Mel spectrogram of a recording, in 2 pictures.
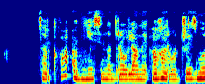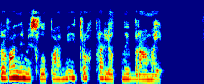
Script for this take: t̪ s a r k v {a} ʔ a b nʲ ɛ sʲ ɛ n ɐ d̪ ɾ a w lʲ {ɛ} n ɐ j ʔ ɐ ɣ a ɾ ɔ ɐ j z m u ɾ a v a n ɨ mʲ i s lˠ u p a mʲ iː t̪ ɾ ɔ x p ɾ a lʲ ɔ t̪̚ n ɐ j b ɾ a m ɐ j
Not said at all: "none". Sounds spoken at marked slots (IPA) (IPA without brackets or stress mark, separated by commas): a, a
